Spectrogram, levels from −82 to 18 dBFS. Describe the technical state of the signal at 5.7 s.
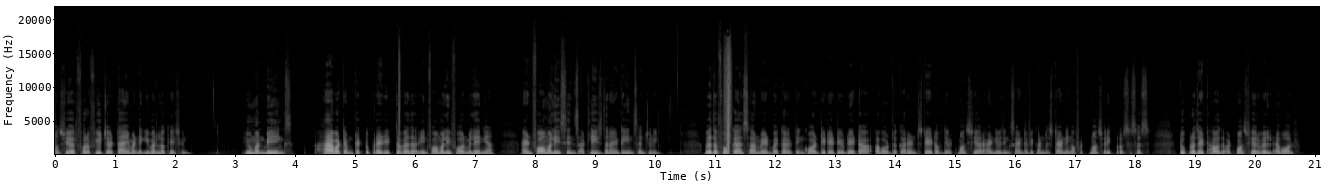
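At 5.70 s the signal takes a wireless microphone noise hit lasting until 5.76 s, about 56 ms in all. The radio link from the analogue FM transmitter briefly fades as reflected paths cancel the direct signal at the receiver, so the receiver's own noise floor rises through the audio. It is heard as a short swish of static cutting across the speech before the carrier recovers and the signal returns.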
